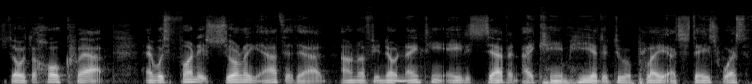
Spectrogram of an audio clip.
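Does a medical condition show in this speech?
Yes: hearing loss; about 75% hearing loss from close to birth; severe speech impediment since childhood, very monotone speech, studied phonetics for inflection, improved over years, new york accent.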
